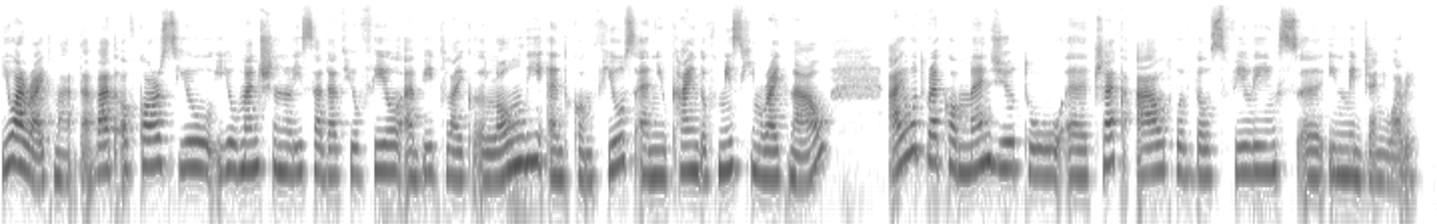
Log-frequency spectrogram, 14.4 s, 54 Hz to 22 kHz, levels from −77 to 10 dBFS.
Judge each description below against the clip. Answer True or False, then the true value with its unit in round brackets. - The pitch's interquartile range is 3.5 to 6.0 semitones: True (3.9 semitones)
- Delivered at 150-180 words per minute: True (175 wpm)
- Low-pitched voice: False (220 Hz)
